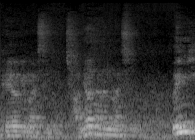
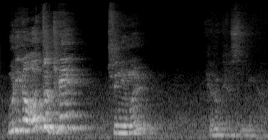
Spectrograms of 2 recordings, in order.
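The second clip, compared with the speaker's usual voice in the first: high, loud rising challenge; indignant question; 7 semitones higher, 3 dB louder than usual. Acted. Israelites questioning God, high indignant challenge. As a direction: demand an answer. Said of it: "이렇게 따집니다".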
